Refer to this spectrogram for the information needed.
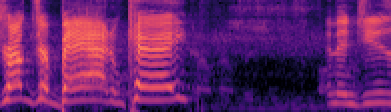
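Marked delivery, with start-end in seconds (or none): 0.0-1.4 slow, drawn-out, strict fatherly tone. Acting out God as a strict dad saying drugs are bad: imitating God as a strict dad. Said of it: "the strict daddy".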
